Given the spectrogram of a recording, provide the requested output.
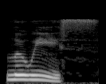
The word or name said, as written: luís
